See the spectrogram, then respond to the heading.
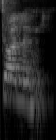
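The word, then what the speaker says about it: Ptolemy: e m y so the p in that word is silent it is toi okay so let's look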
